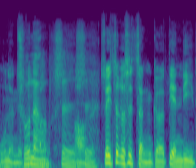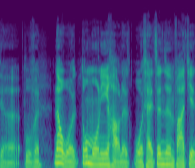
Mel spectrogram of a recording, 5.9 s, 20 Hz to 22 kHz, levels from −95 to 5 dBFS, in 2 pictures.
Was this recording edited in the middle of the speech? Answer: yes; 2 cuts; at 3.5 s, 4.9 s

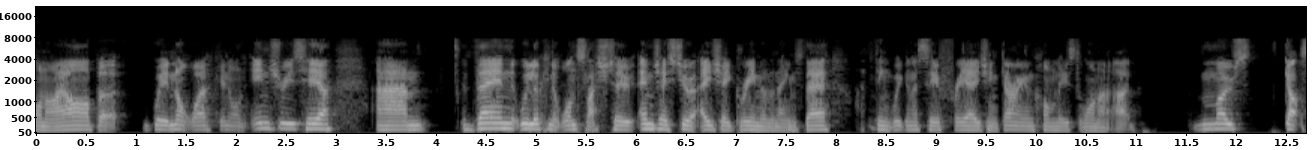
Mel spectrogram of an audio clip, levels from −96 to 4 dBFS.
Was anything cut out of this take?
no; 0 cuts

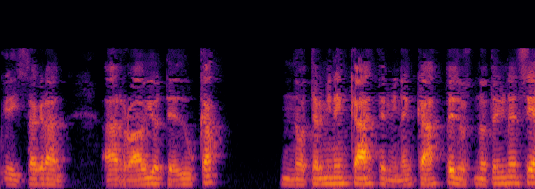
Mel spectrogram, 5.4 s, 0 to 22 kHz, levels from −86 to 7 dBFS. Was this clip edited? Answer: no; 0 cuts

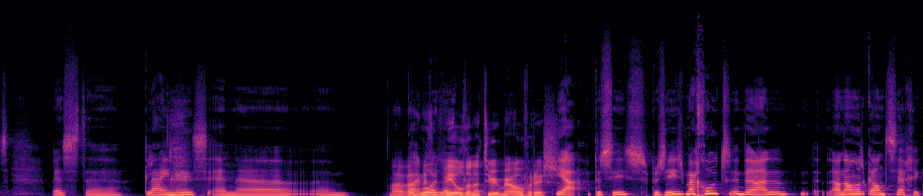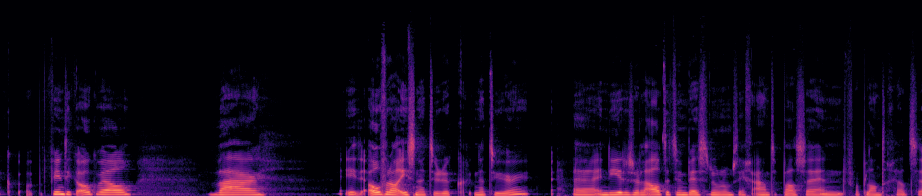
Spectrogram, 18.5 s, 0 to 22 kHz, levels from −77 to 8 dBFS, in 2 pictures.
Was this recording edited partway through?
yes; 1 cut; at 14.8 s

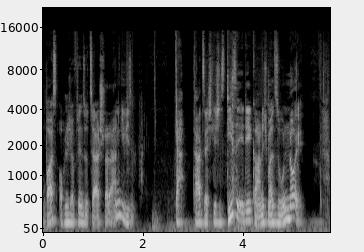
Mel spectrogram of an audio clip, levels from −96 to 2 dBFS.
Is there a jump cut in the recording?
yes; 1 cut; at 2.5 s

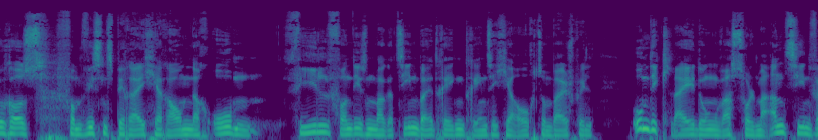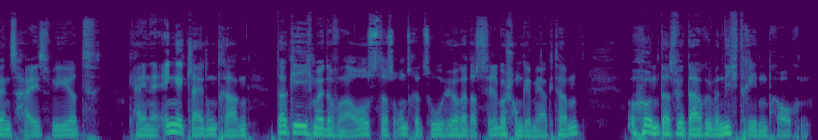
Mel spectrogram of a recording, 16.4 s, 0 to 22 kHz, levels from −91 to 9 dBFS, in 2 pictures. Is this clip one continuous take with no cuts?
yes; 0 cuts

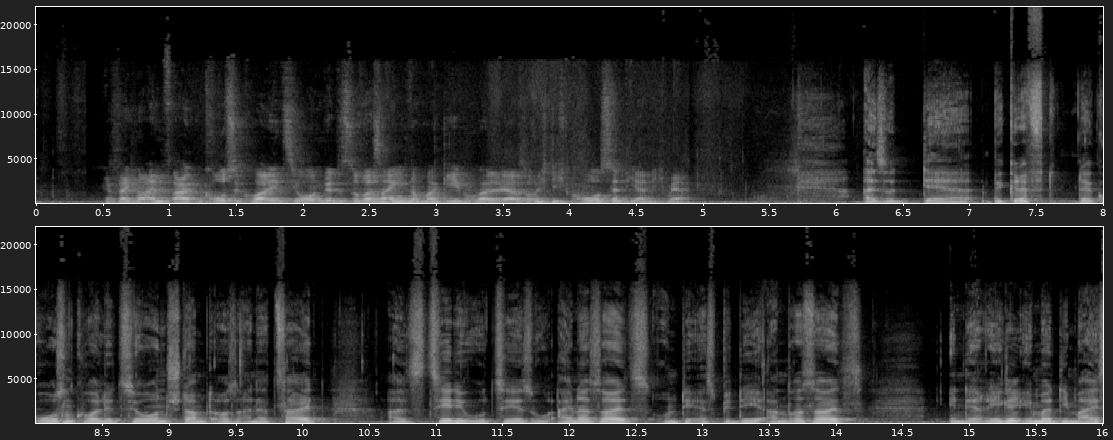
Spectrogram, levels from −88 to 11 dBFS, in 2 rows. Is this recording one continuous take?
yes; 0 cuts

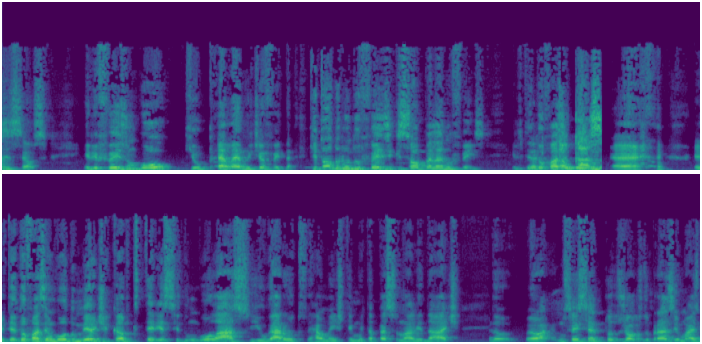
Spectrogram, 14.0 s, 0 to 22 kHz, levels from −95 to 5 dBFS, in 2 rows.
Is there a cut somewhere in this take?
yes; 2 cuts; at 6.0 s, 11.9 s

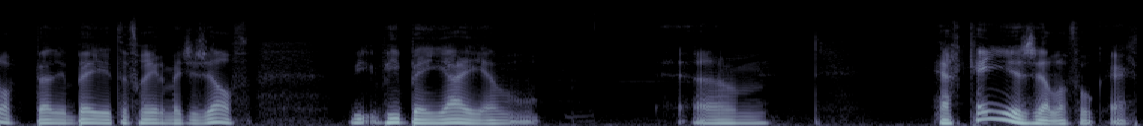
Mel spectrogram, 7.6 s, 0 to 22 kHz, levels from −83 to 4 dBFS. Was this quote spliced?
no; 0 cuts

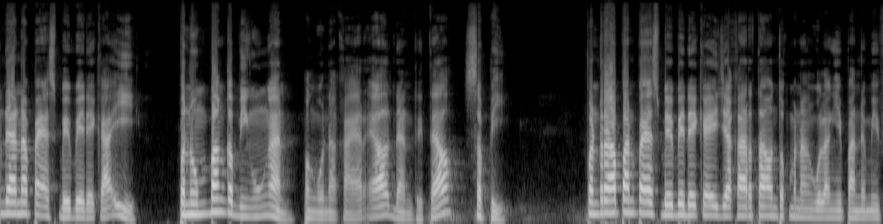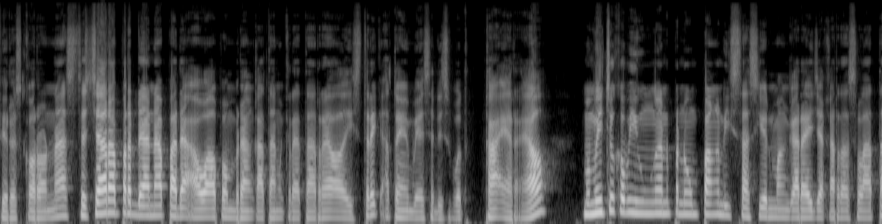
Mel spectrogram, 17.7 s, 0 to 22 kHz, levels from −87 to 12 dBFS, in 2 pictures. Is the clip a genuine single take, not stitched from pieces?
yes; 0 cuts

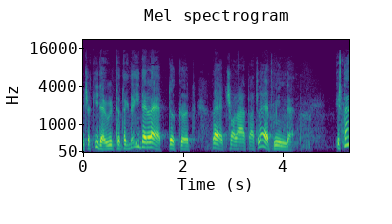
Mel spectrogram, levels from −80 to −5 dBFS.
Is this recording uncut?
yes; 0 cuts

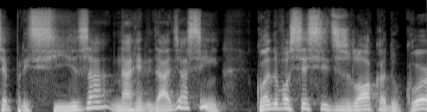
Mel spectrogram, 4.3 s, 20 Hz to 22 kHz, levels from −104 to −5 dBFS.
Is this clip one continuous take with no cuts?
yes; 0 cuts

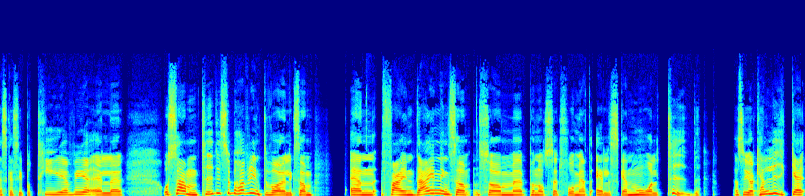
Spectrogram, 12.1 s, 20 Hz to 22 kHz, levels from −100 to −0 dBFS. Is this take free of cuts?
yes; 0 cuts

